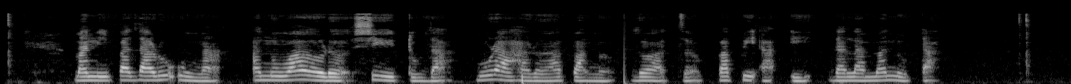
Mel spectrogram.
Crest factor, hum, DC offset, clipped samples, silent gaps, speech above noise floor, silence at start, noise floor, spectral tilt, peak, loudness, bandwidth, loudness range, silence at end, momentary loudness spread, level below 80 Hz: 18 dB; none; under 0.1%; under 0.1%; none; 38 dB; 0.05 s; -61 dBFS; -5.5 dB/octave; -6 dBFS; -24 LUFS; 11.5 kHz; 6 LU; 0.4 s; 13 LU; -54 dBFS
